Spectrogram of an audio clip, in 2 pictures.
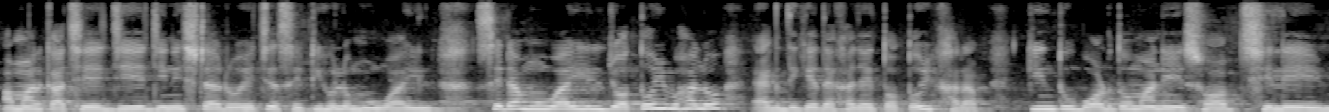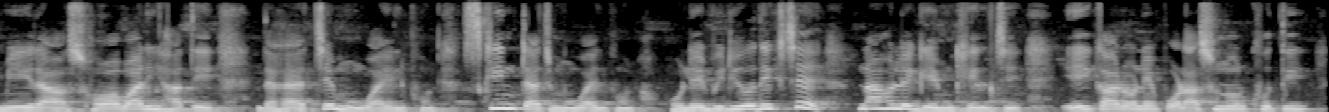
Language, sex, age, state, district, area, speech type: Bengali, female, 60+, West Bengal, Paschim Medinipur, rural, spontaneous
